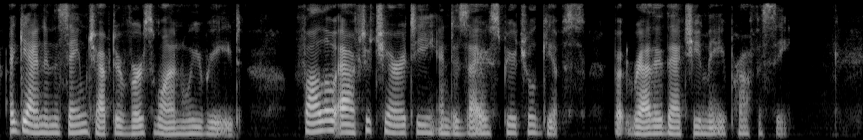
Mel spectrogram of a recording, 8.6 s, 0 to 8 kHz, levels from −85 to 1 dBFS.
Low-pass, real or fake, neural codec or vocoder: 7.2 kHz; fake; vocoder, 22.05 kHz, 80 mel bands, HiFi-GAN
